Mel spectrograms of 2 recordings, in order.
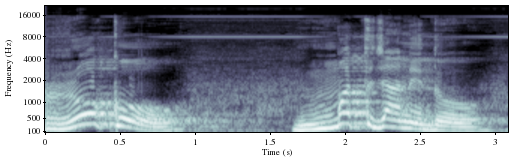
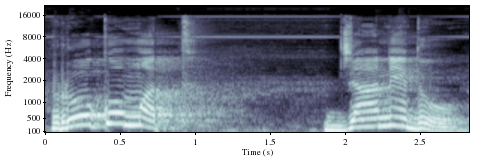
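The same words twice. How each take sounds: First: The pause comes after रोको. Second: The pause comes after मत.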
